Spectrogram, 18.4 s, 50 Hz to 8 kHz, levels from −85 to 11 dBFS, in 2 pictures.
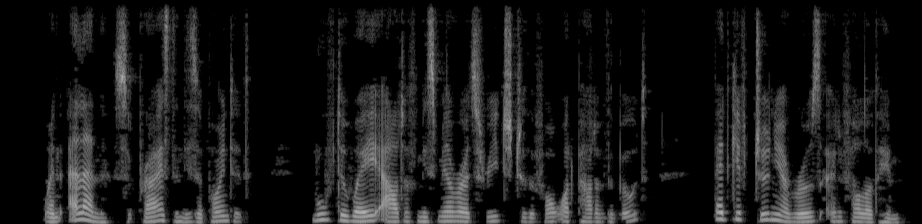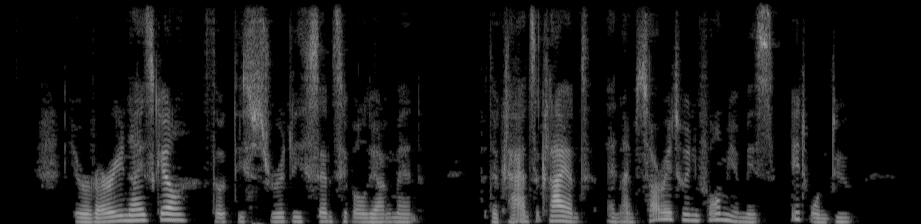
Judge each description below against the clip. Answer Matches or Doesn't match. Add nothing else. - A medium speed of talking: Matches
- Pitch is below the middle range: Doesn't match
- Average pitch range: Matches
